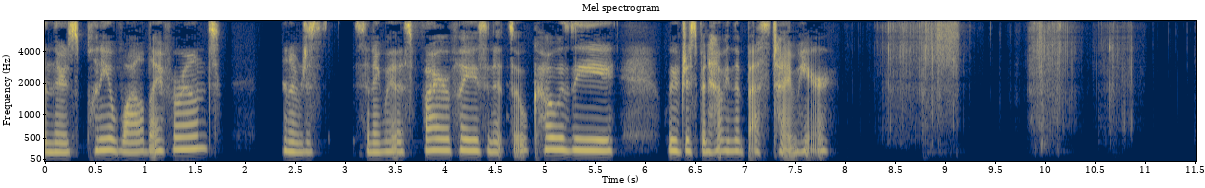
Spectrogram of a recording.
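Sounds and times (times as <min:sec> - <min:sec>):
speech: 0:00.0 - 0:01.8, 0:02.4 - 0:07.9
plastic crinkling: 0:08.2 - 0:11.5.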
